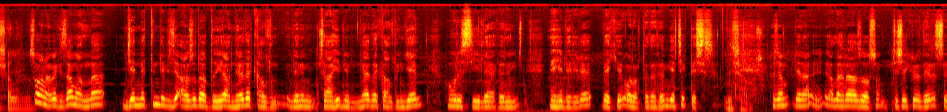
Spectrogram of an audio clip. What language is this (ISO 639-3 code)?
tur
